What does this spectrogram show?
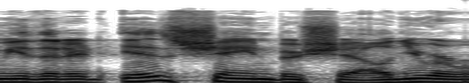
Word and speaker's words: Buechele: The second E is silent.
